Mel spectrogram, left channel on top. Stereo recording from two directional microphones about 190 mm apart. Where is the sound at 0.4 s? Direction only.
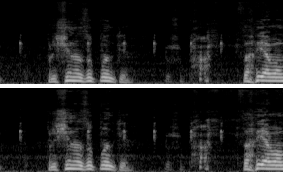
10° left (ahead or behind).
